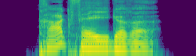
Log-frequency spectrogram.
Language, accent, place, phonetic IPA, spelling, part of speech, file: German, Germany, Berlin, [ˈtʁaːkˌfɛːɪɡəʁə], tragfähigere, adjective, De-tragfähigere.ogg
- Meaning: inflection of tragfähig: 1. strong/mixed nominative/accusative feminine singular comparative degree 2. strong nominative/accusative plural comparative degree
